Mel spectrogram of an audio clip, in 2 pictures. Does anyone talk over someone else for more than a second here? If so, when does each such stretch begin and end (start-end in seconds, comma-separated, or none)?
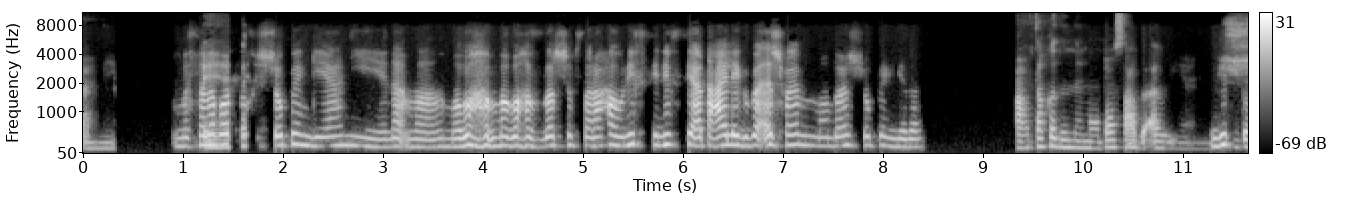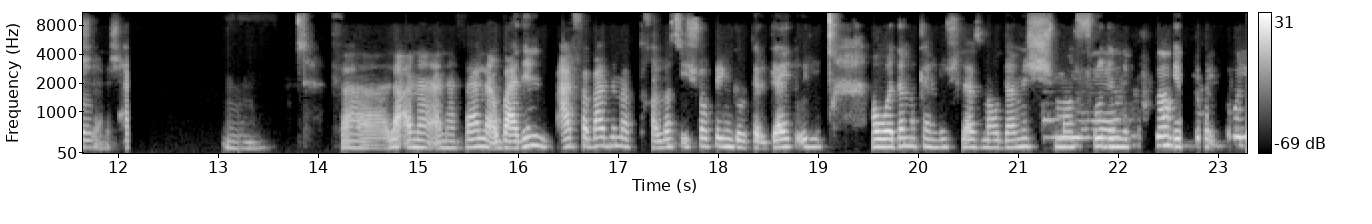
21.3-22.6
